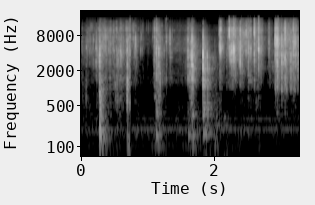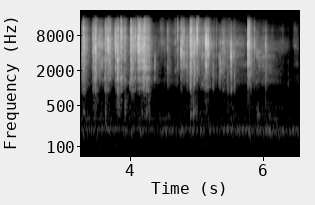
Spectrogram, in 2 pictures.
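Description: A few knocks of a spoon against a plastic mixing bowl of cottage-cheese batter, then a small paper sachet of vanillin crinkling as it is handled and opened over the bowl.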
